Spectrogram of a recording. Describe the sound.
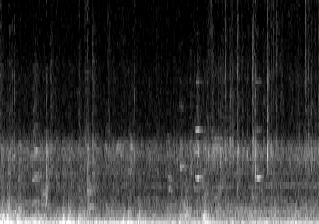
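A train pulls into a station platform, a limited express on the Hokuriku line bound for Fukui and Kanazawa. It makes a steady, loud rumble with faint wheel clatter and brief squeals that carry through the whole clip.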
